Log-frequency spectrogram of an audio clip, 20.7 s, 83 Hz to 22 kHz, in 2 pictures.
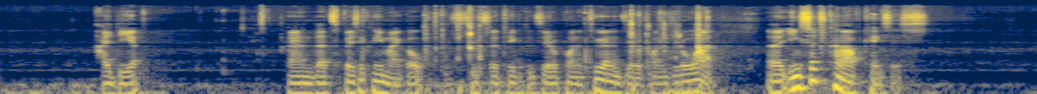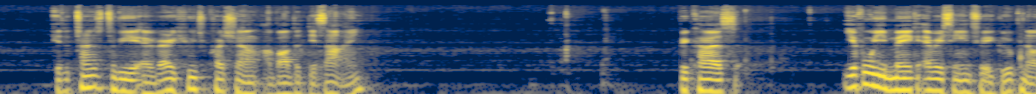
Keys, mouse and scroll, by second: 2.4-3.6 middle drag, 3.6-8.8 shift+drag, 9.0-16.5 shift+drag, 16.5-18.6 middle drag, 18.6 click.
